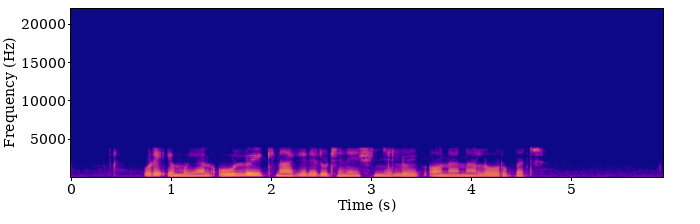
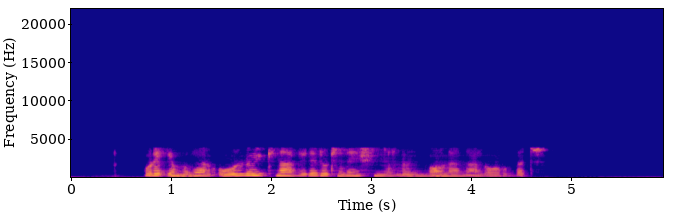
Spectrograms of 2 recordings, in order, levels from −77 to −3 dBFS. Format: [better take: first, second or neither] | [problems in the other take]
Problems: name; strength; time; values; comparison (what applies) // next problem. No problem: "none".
first | noise reduction (neural mask model DeepFilterNet 3)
